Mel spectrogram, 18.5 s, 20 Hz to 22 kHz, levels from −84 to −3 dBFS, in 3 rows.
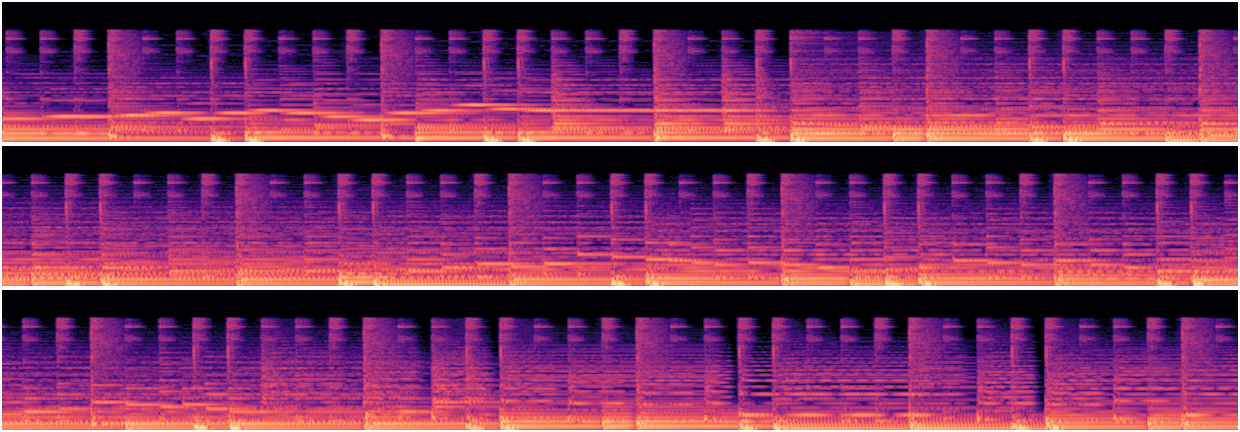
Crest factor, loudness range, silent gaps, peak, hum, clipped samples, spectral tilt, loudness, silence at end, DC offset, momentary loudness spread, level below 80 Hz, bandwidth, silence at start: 16 dB; 2 LU; none; -2 dBFS; none; under 0.1%; -6 dB/octave; -20 LUFS; 0 s; under 0.1%; 4 LU; -24 dBFS; 11 kHz; 0 s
